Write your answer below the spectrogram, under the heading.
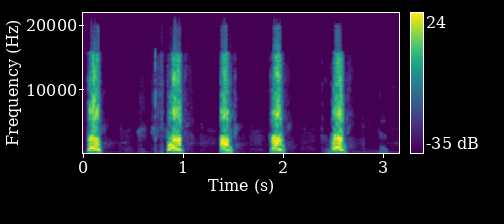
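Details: Domestic dog barking, a sound some scientists believe arose for telling humans about danger or a stranger; five loud, sharp, harsh barks spaced about half a second apart, then a faint short whine at the end.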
